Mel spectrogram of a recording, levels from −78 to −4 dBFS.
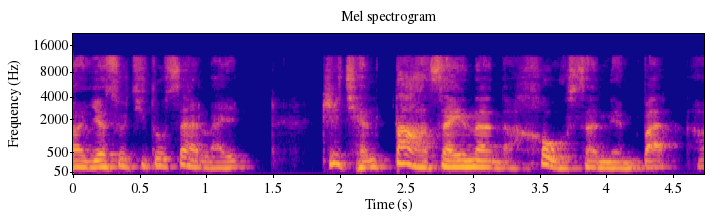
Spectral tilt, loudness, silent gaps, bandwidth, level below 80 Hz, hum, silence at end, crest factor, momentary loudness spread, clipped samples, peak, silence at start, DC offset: -4.5 dB/octave; -23 LUFS; none; 13 kHz; -64 dBFS; none; 0 s; 18 dB; 10 LU; under 0.1%; -6 dBFS; 0 s; under 0.1%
